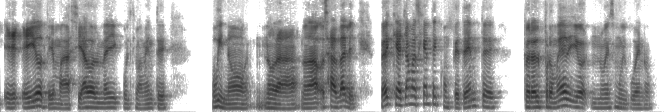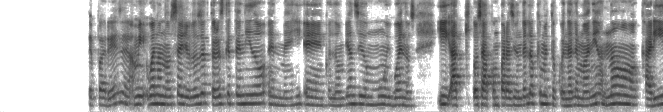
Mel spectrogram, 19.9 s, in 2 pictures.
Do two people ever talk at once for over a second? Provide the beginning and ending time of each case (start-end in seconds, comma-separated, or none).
none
